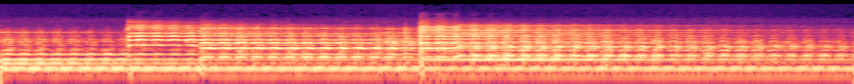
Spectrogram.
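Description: Background music: sustained effects-laden guitar chords with a wavering shimmer, changing chord about a second in and again about three seconds in.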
